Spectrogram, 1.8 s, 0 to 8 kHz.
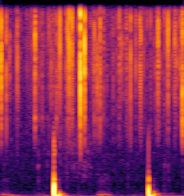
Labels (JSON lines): {"label": "biophony, double pulse", "recorder": "SoundTrap 300"}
